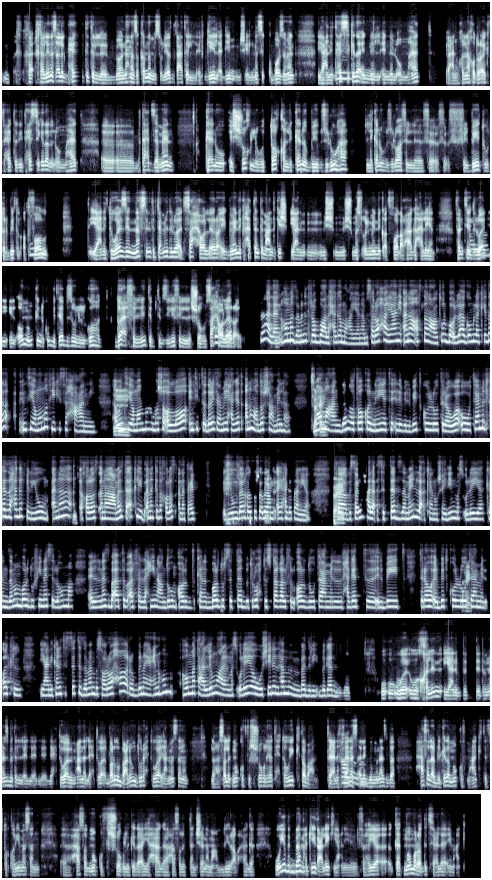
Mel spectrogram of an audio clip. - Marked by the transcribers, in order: tapping; tsk; other noise; chuckle
- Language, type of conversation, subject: Arabic, podcast, إزاي بتوازن بين الشغل وحياتك الشخصية؟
